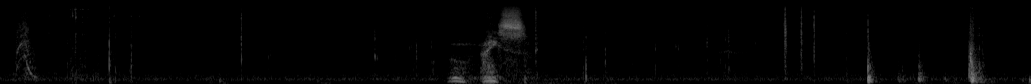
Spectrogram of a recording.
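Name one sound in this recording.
Small items knock and rustle as they are handled.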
